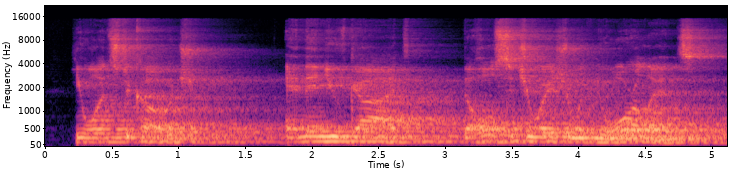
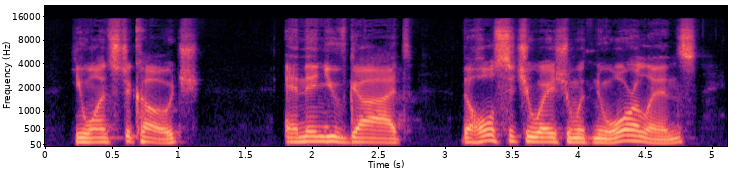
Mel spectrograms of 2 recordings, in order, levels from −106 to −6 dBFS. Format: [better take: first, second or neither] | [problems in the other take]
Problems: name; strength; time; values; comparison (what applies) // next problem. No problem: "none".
second | room echo; noticeable; dies away in 2.2 s // off-mic speech; somewhat distant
